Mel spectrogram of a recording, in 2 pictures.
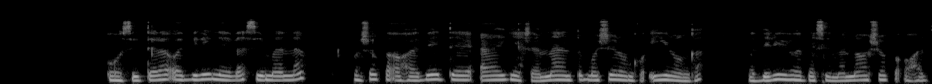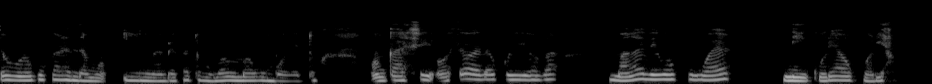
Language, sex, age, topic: Oshiwambo, female, 18-24, finance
